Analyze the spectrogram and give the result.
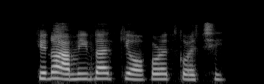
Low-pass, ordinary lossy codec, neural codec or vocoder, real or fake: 7.2 kHz; MP3, 48 kbps; codec, 16 kHz, 0.8 kbps, ZipCodec; fake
